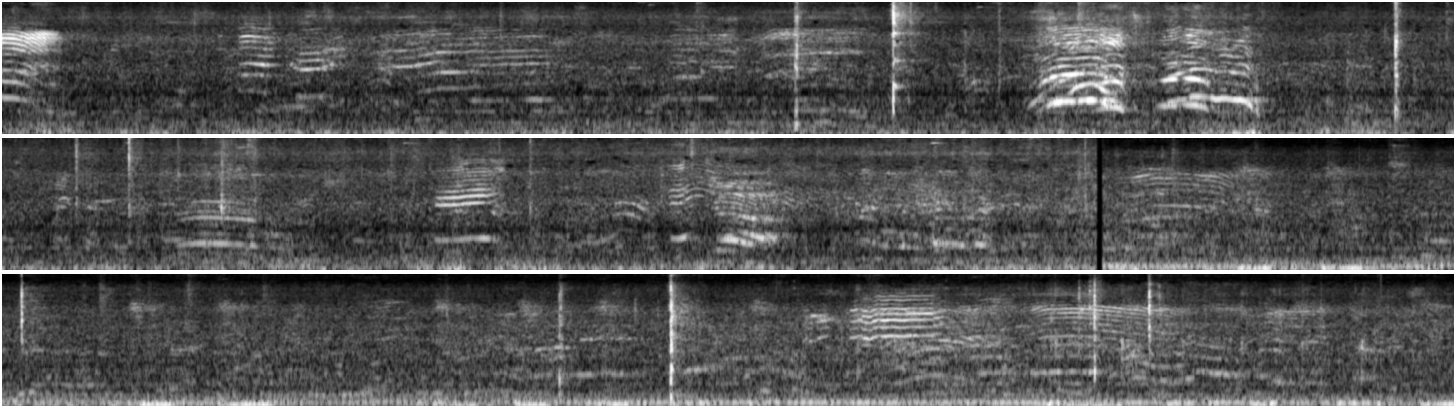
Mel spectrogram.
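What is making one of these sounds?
Young girls shout and cheer across the field.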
